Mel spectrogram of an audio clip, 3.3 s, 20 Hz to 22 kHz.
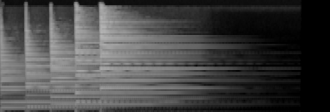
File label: D sharp Major 7th Suspended 2nd Suspended 4th D, chord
